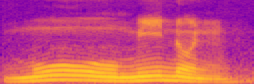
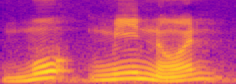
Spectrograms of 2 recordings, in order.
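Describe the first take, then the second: First: No glottal stop; a long u is heard instead. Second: A glottal stop is heard before the m. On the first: "akan bertukar jadi muminun" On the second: "asal dia adalah hamzah sakinah"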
